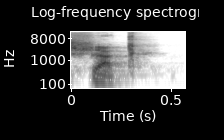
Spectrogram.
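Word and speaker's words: Shough: It's Shuck. Yeah. – It rhymes with my favorite word.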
